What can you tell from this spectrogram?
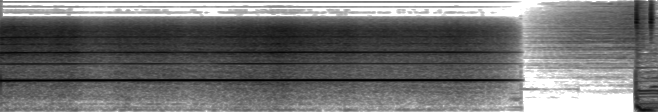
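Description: Darjeeling Himalayan Railway toy train's whistle blowing one long, steady high note over a hiss, cut off abruptly after about five seconds.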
